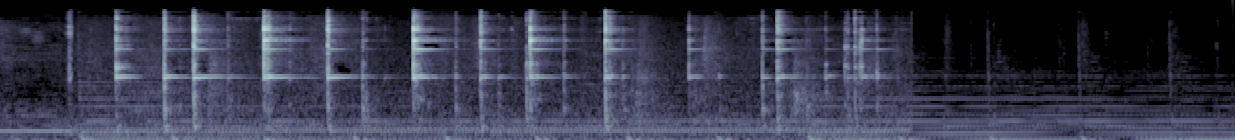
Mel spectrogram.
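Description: Metal spoon stirring tea in a glass mason-jar mug, clinking against the glass about three times a second, then stopping about four and a half seconds in.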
